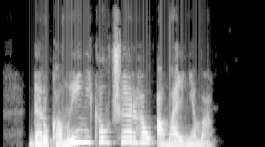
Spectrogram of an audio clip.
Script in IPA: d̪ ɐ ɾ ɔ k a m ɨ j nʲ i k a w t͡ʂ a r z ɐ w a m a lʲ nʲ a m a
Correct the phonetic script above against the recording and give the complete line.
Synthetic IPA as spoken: d̪ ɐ ɾ u k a m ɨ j nʲ i k ɐ w t͡ʂ ɛ r ɣ ɐ w a m a lʲ nʲ a m a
